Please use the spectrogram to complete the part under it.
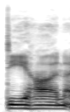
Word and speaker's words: DeHaan: And Dane DeHaan, I think is how you pronounce this last name.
